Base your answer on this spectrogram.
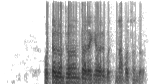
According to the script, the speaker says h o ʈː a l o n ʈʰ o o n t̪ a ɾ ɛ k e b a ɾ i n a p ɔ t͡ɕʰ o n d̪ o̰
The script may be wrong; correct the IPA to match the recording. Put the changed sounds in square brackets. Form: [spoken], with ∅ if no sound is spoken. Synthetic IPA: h o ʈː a l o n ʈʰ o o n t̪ a ɾ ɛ k e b a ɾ [e] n a p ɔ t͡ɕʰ o n [t̪] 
